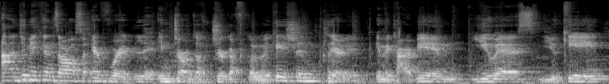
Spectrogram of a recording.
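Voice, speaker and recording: Over music in the background, a man at medium pitch talks at a fairly quick pace with hardly any pauses, lively intonation and very even loudness. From Jamaica. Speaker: language teacher. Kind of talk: casual talk to camera. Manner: fast.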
